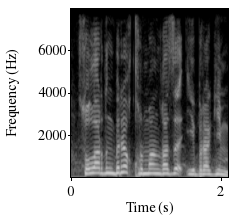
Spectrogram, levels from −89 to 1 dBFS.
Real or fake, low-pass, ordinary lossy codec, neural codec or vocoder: real; none; none; none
